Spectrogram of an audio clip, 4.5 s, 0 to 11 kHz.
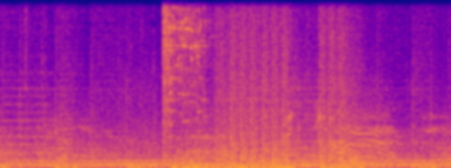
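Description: Rapid gunfire bursts crackle in the co-op video game Resident Evil 6, with a sharp shattering crash partway through and dense continuous shooting and game noise close up, no talk heard.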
